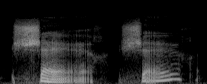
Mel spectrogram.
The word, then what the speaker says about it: chercher: So this first part here, C-H-E-R, you will pronounce it quite open, so it's cher, cher. Okay, and then here, just because you've got this ER at the end, okay, if you remember, the rule goes like ER at the end will be pronounced E, okay, so you get chez, all right, so chercher, chercher, okay, and the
